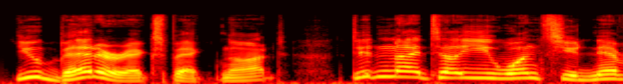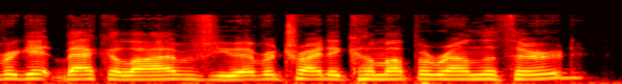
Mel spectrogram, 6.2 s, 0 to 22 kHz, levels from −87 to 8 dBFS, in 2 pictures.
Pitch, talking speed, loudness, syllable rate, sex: 175 Hz, 230 wpm, -18 LUFS, 5.5 syllables/s, male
